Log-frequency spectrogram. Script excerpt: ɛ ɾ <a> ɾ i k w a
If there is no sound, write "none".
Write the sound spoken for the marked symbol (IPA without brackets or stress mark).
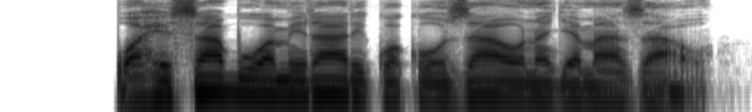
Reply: a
